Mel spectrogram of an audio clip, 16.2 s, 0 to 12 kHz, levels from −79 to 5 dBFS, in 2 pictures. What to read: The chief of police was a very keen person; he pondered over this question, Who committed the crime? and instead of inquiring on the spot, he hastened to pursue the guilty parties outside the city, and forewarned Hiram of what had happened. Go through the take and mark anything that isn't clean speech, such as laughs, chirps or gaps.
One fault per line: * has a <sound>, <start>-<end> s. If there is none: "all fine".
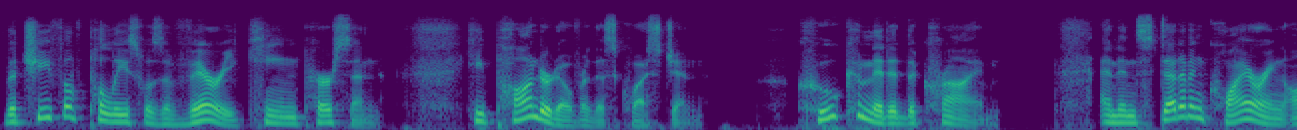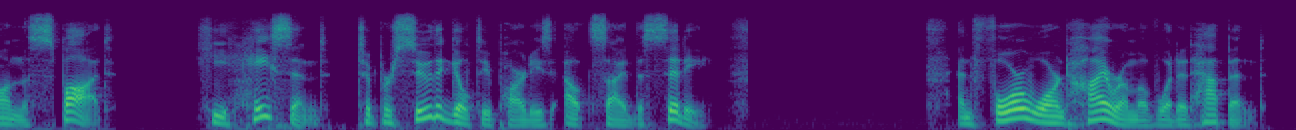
all fine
